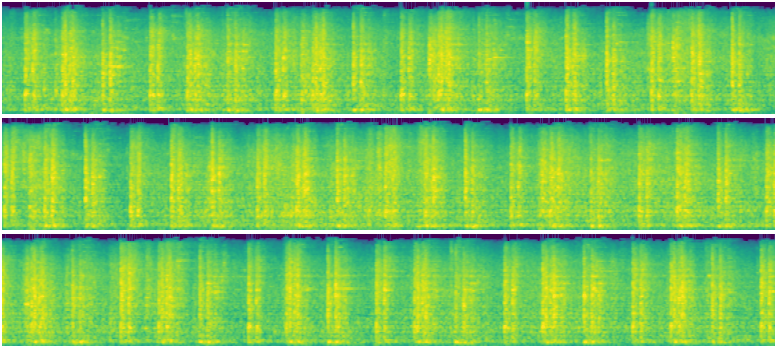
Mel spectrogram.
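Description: Freight train of autorack cars rolling past at speed, its wheels hammering over a rail crossing diamond in a steady, rapid clatter of repeated impacts over a continuous rumble.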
